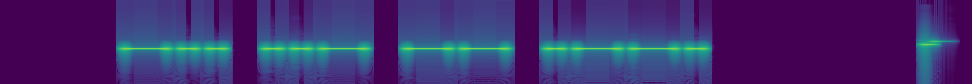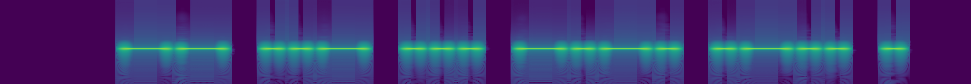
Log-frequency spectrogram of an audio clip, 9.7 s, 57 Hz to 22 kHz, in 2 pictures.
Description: Morse code, heard as a keyed tone, about 17 wpm, 700 Hz. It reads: DUMP MUSCLE
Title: Sentences from Top 1300 Words - New Word Drill - 17wpm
